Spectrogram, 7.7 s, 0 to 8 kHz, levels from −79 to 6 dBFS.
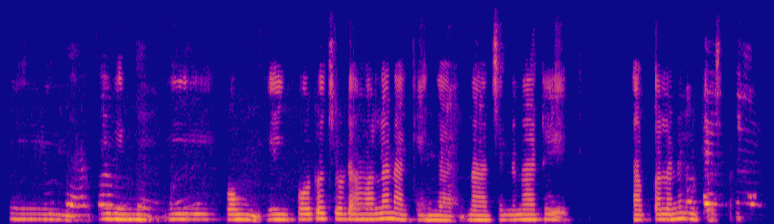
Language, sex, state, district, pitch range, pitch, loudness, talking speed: Telugu, female, Andhra Pradesh, Anantapur, 175-195 Hz, 185 Hz, -20 LUFS, 100 wpm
